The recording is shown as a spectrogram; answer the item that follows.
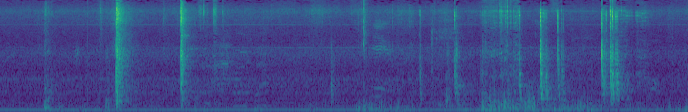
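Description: Golf club striking a ball off a driving-range mat: a sharp click about a second and a half in, then a second sharp click under a second later. Fainter clicks and low voices follow near the end.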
